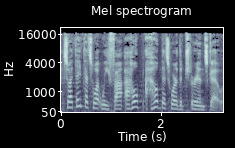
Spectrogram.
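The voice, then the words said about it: Slow drawn-out Southern accent. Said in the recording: “your accent, you know, we talk a little slow, maybe we make one syllable into three”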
